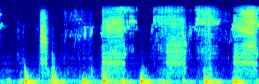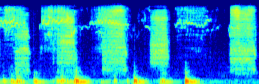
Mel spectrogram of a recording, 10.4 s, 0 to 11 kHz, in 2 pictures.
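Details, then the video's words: Two-week-old barn owlets at dinner time in a school garden nest: long, harsh hissing screeches repeated roughly every second, over low rumbling and shuffling noises. "Dinner time for 2 week-old Barn Owlets!"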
